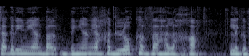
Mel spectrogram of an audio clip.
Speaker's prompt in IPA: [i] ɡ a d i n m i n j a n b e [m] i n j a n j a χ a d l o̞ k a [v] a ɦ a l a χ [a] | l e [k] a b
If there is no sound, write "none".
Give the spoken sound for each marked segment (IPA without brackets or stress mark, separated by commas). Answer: a, none, v, a, ɡ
